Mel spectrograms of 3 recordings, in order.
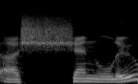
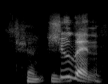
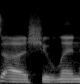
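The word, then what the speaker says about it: Shu Lien: Michelle Yeoh, who plays Shen Liu or Lu Shen. Shulin. Thank you. I wrote it phonetically. Thank you so much. Michelle Yeoh, who plays Shulin, who is the romantic interest to Li Mu-bai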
